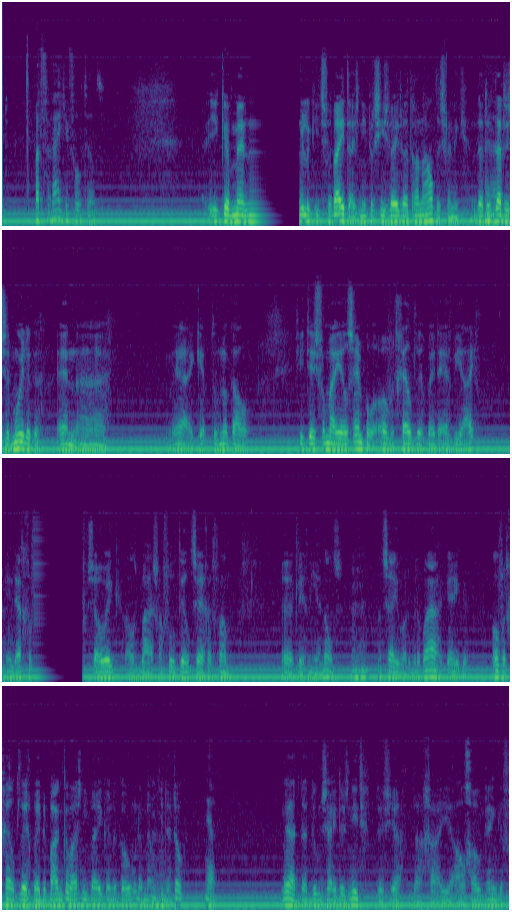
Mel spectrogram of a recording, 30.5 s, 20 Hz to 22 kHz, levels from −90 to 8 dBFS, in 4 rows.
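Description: Long network dropout at 3.71 to 4.49 s: the sound stops being fresh and the last fragment is drawn out as a fading buzz for about 0.76 s, leaving roughly 0.35 s of near-silence before audio resumes with about 600 ms of material skipped. The likely cause is a stall in packet delivery, with the receiver concealing the gap by stretching what it last had.

Jitter buffer speed-up at 4.65 to 5.83 s: the delayed packets then arrive in a bunch, so the buffer sits around 150 ms deeper than its target. The receiver trims short pitch-period slices repeatedly, and the audio plays about 10% fast at unchanged pitch, sounding briefly rushed.

Long network dropout again at 15.72 to 16.48 s: about 0.74 s of decaying fill, roughly 0.42 s of silence, and about 600 ms lost, behaving the same way as the first.

Jitter buffer speed-up at 16.56 to 18.29 s: a milder catch-up at about 7% faster, again trimming roughly 150 ms of backlog.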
